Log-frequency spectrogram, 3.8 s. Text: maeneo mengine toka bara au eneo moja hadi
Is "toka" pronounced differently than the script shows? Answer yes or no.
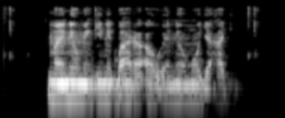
yes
